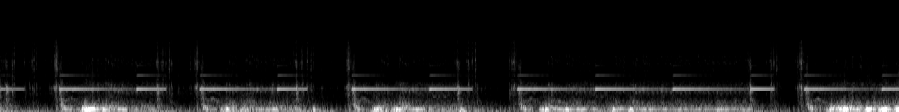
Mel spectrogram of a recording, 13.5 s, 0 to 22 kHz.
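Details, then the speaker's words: 1988 Ford Crown Victoria fuel-injected engine with a long-standing slow-start problem: repeated starter bursts, engine won't fire on steady cranking; cause unknown, a loose EGR hose found during diagnosis. "see if I just sit here and crank in it it doesn't even want to fire but if I do this a few times and wants to try to start at least"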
